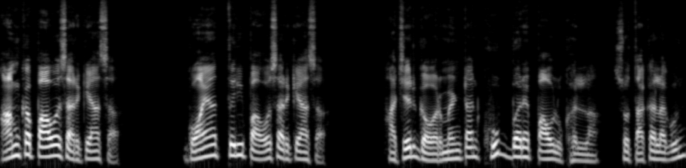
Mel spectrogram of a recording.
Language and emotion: Goan Konkani, neutral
